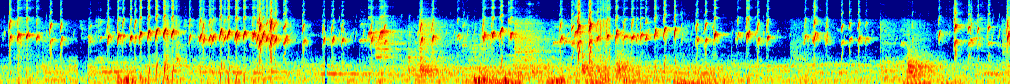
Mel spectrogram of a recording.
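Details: Betbeta contact calls of the European goldfinch, by which goldfinches call each other and mark their presence, used to make a silent bird sing: lively high twittering in waves, thinning toward the end.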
